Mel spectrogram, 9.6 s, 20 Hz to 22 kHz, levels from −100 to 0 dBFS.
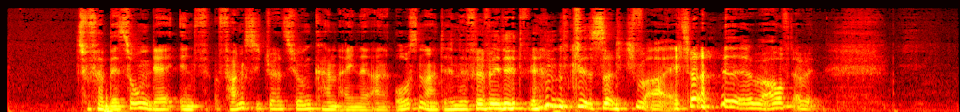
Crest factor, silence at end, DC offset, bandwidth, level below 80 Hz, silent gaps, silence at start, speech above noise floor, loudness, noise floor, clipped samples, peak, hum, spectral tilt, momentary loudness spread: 20 dB; 0.65 s; under 0.1%; 16.5 kHz; -42 dBFS; none; 0.1 s; 33 dB; -22 LUFS; -55 dBFS; under 0.1%; -2 dBFS; none; -5 dB/octave; 11 LU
